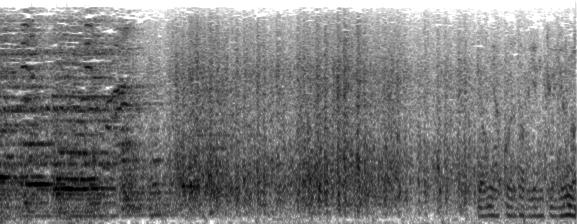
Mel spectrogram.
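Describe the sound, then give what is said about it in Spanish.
A train rolls steadily along its rails, a loud, continuous rumbling clatter that fills the whole clip, with indistinct voices and a tonal wail over it during the first couple of seconds. “Pero el tren no me dejaba oír bien y apenas iba subiéndome al carro.”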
